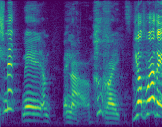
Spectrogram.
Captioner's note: gross sighs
